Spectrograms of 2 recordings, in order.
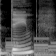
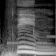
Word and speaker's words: theme: 后来我才知道他的 dim 是 theme 的意思，所以他就是发音错误，导致我完全听不懂啊。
